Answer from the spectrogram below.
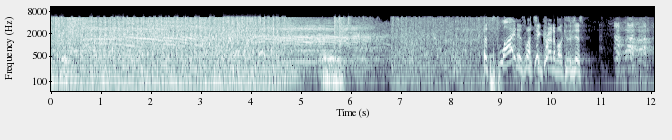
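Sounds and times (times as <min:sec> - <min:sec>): rapid gunfire: 0:00.0 - 0:05.9, 0:06.8 - 0:09.2.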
